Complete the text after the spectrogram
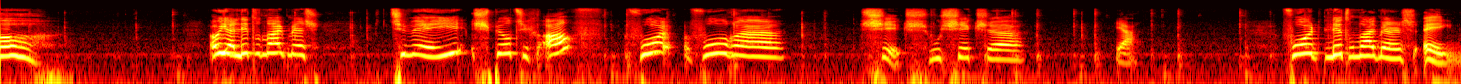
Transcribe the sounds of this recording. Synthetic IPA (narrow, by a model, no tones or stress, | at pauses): o | ʔoːjaːlɪtəlˠnɑjt̚mɛs | tʋejspɪlˠtsɪxɑf | vʊːrə | sɪksɦusɪksə | ja̰ː | v̥ʊːlɪtəl̩ˠnɑjtmɛsejn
